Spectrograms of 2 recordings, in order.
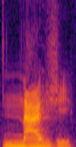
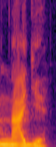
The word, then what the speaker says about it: Nayi: Nage. Nage. Nath. Ia falar Naye. Naie. Mas é Nage.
